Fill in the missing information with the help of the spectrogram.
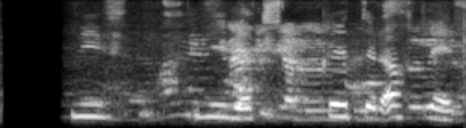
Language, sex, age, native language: Icelandic, female, 9, Icelandic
